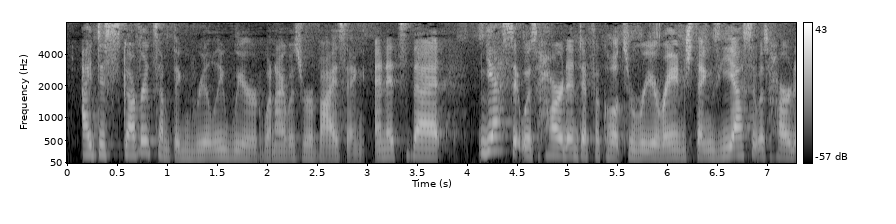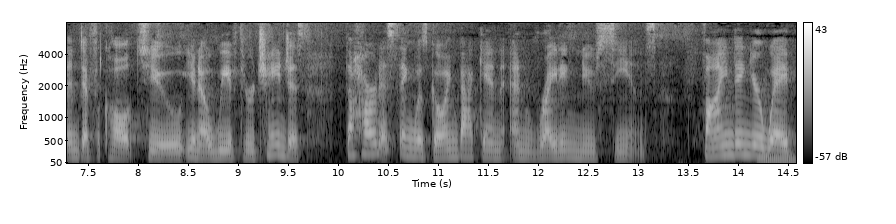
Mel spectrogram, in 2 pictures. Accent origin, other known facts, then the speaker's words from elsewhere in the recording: Massachusetts, United States; It's a much more southern upbringing even though I grew up in Massachusetts.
